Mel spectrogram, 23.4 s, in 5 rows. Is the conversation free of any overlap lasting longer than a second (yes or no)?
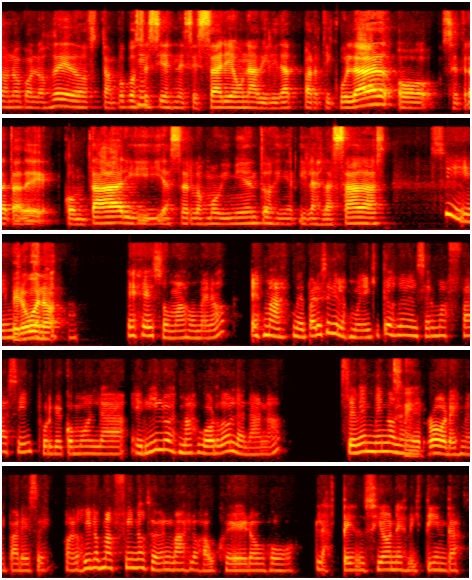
yes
